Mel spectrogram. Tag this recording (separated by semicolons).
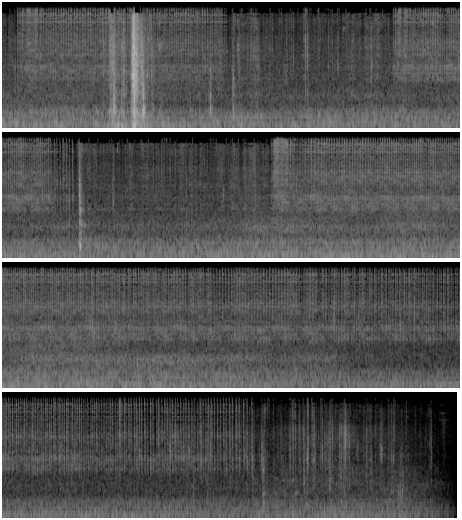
berlin; bicycle; bike; city; cycling; fahrrad; metal; night; shaking; shaky; vehicle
